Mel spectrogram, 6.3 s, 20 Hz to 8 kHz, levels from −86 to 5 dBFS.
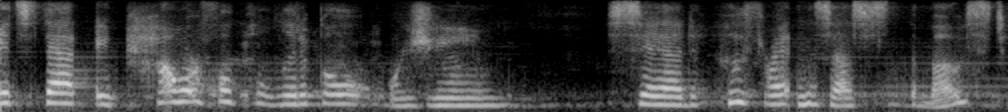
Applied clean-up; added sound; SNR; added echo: neural separator model SepFormer DNS4.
